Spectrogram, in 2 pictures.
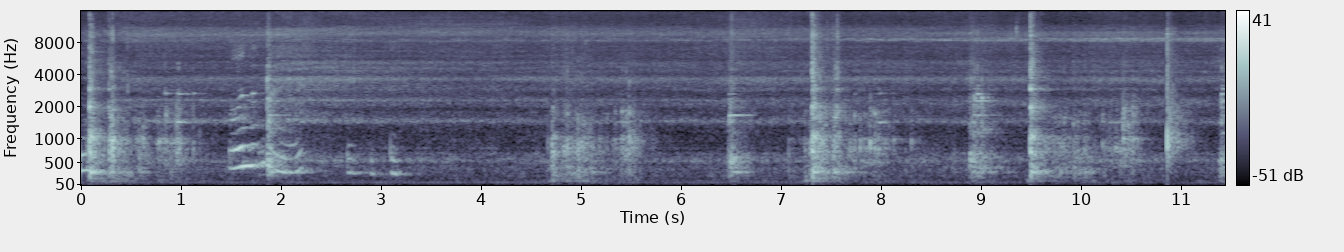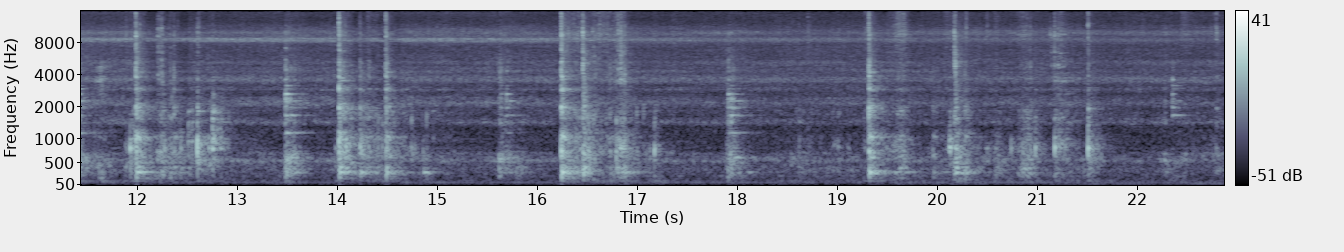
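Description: Chickpea curry being stirred in a pan, a spoon scraping and clattering against the metal in repeated strokes over a soft sizzle, close and steady throughout.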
